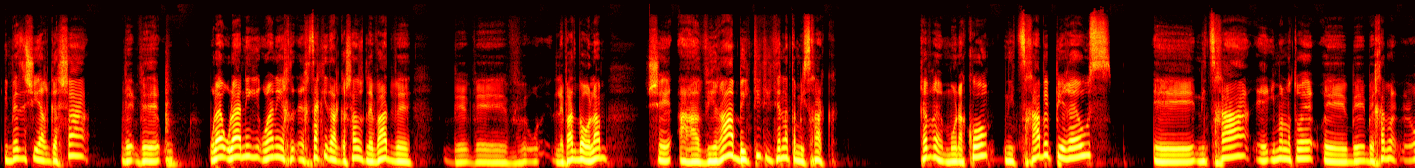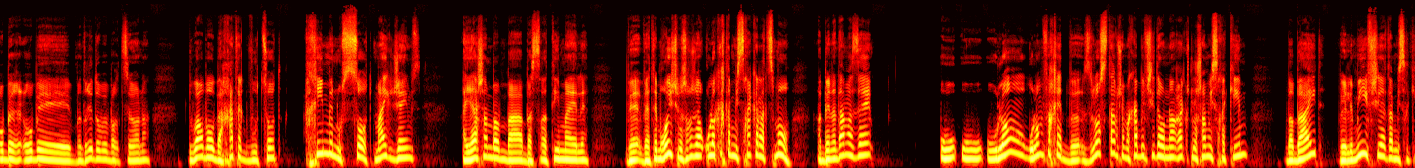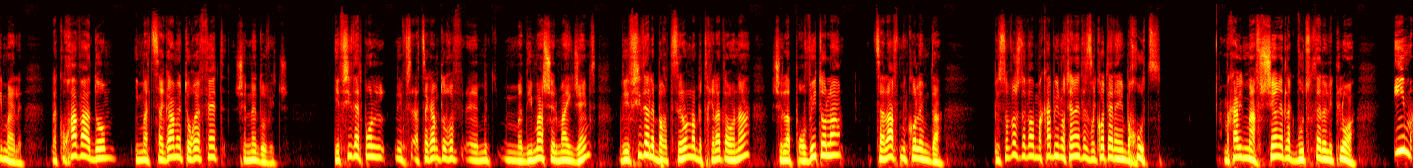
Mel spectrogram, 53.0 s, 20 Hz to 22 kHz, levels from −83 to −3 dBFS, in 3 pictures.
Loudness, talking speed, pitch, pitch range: -18 LUFS, 145 wpm, 170 Hz, 145-205 Hz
